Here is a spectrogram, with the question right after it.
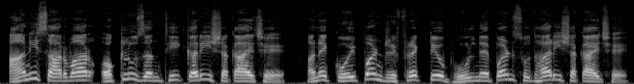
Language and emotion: Gujarati, neutral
